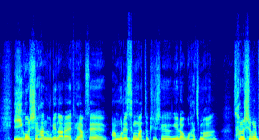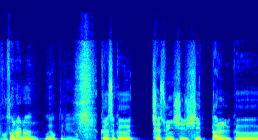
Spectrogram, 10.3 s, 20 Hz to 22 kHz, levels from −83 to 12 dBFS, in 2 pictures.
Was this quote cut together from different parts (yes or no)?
yes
